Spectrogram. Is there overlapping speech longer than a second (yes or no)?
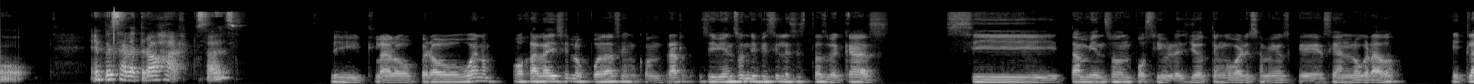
no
